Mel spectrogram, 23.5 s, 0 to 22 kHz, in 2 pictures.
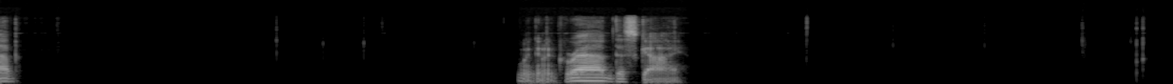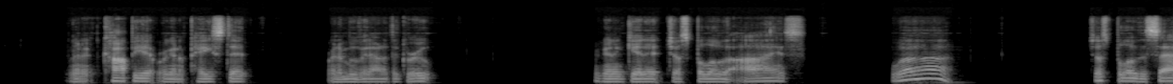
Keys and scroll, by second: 12.1 super+c, 12.9 super+v.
